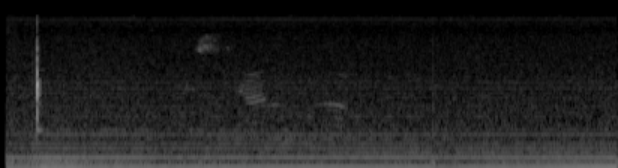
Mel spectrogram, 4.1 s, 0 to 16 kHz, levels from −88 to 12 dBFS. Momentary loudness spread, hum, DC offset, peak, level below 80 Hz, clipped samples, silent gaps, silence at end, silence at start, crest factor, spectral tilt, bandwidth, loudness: 18 LU; 60 Hz at -70 dBFS; under 0.1%; -8 dBFS; -50 dBFS; under 0.1%; none; 0 s; 0.05 s; 36 dB; -3.5 dB/octave; 11.5 kHz; -43 LUFS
